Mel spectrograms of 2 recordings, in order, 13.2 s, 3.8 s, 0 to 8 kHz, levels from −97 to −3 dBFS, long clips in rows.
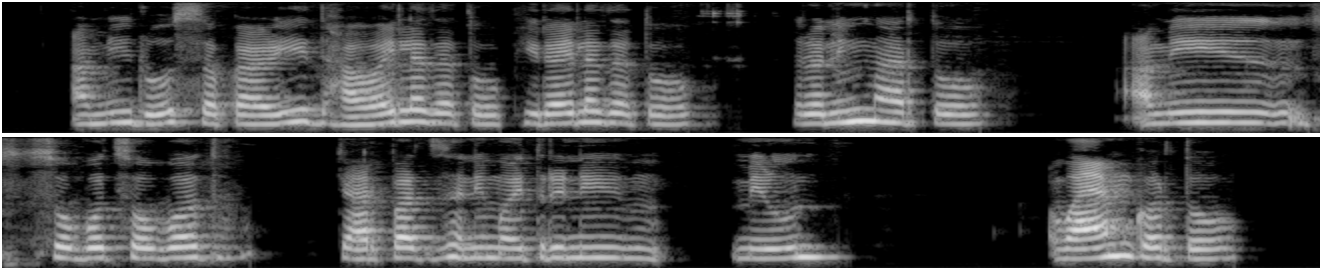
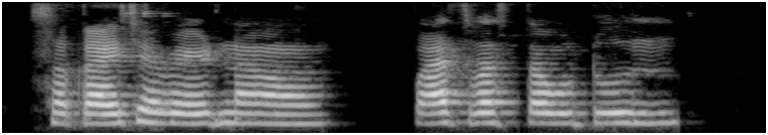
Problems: constant background noise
